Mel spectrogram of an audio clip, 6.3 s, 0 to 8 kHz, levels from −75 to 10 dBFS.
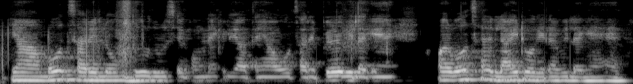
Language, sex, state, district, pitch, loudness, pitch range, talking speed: Hindi, male, Uttar Pradesh, Etah, 140 Hz, -14 LUFS, 130-145 Hz, 235 wpm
